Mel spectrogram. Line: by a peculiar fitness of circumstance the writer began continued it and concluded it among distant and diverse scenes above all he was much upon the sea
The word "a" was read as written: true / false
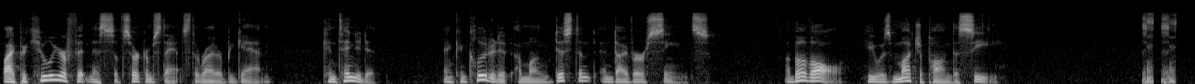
false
